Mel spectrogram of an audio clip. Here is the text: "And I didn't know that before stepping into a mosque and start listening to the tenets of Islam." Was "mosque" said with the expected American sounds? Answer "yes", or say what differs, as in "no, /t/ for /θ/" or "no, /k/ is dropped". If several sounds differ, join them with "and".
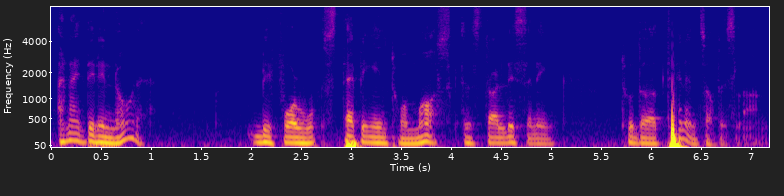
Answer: yes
